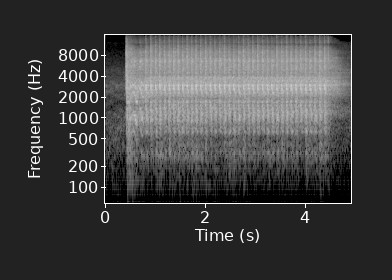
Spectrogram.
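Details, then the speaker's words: 2003 Ford Excursion 6.0 diesel cranking after the harness and glow plug connectors were reconnected and fuel pressure was built. Steady, even cranking at about 3.5 turns per second with strong, consistent compression pulses; it sounds far better than before. "this sounds way better than it did I will definitely tell you that"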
